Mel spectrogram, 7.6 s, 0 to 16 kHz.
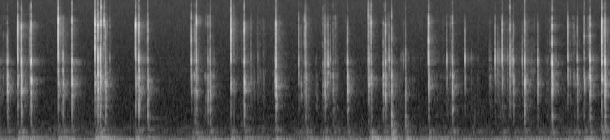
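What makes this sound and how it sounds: A compact 60% RGB-backlit mechanical computer keyboard with plastic keycaps is typed on rapidly with fingertips and long nails. Dozens of sharp, bright plastic clicks and clacks come in quick bursts, each dying out almost instantly, over a steady low hum.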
